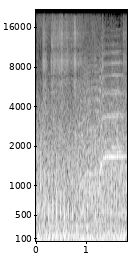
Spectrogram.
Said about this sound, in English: There's a helicopter overhead. It drops Flannery and Lin-Lin.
